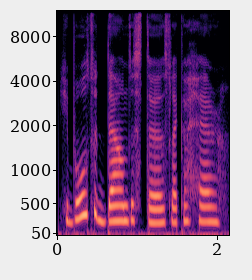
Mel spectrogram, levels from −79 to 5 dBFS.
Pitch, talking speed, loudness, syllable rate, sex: 235 Hz, 225 wpm, -16 LUFS, 4.5 syllables/s, female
